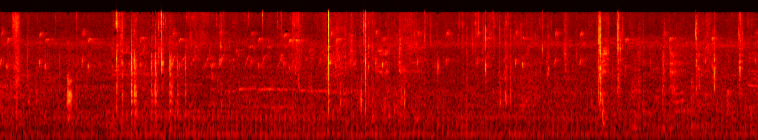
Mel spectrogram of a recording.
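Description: Crunching bites and chewing on crispy batter-fried chicken drumsticks: scattered sharp crunches and crackles from the crisp coating over a faint steady hum.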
